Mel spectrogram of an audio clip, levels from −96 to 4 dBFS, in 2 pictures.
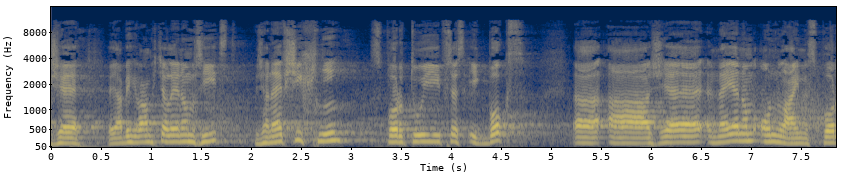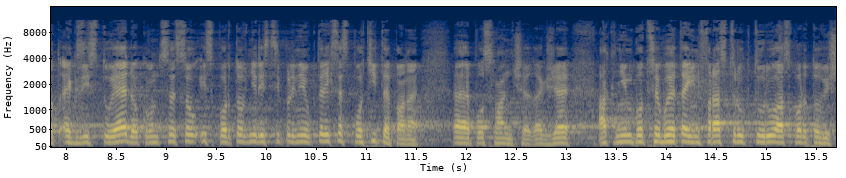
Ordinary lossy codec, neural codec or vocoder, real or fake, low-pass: MP3, 48 kbps; none; real; 14.4 kHz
